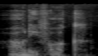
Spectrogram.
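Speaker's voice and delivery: hushed, whispered swear to oneself; barely voiced retold disbelief; whispered shock. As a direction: whisper it under the breath, stunned. Retold private shock at finished house.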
